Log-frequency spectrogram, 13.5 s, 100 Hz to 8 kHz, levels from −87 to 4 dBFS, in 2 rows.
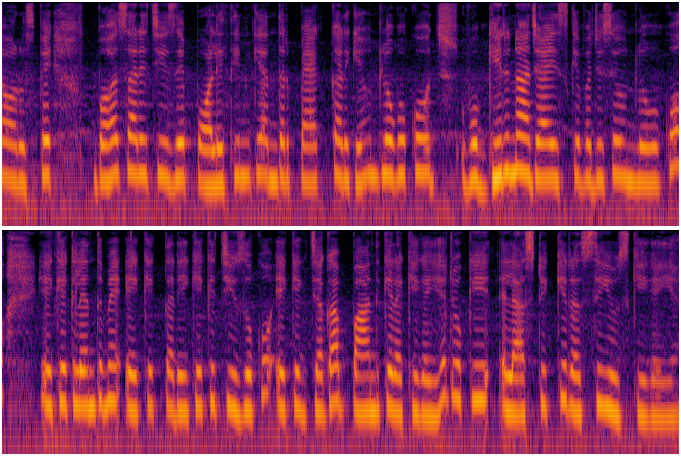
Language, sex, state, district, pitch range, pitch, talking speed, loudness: Hindi, female, Uttar Pradesh, Jyotiba Phule Nagar, 235-270 Hz, 255 Hz, 220 wpm, -24 LUFS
